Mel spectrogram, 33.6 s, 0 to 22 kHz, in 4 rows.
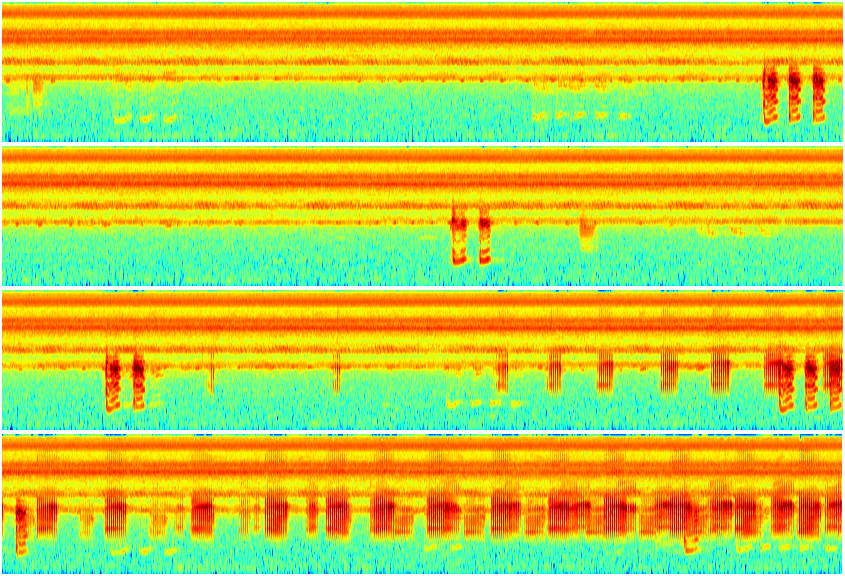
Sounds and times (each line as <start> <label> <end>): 0.0 insects 33.6
4.7 Frogs chirping 8.9
17.2 Frogs chirping 33.6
